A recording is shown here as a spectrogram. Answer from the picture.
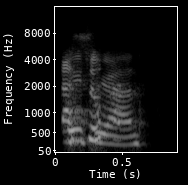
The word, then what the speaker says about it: Patreon: How do you say it? – Patreon. Yeah, that's it.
